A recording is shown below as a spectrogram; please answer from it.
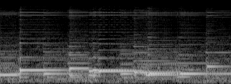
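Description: A 1915 Steinway & Sons model D concert grand piano played solo: a melody of held notes in the middle register over softer accompanying notes, the notes changing a few times a second.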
